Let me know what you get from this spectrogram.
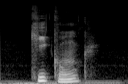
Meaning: anyone, whoever, whosoever
- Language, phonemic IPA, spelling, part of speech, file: French, /ki.kɔ̃k/, quiconque, pronoun, Fr-quiconque.ogg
